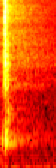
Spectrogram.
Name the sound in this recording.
switch being turned off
